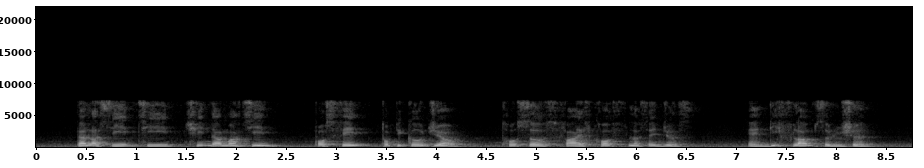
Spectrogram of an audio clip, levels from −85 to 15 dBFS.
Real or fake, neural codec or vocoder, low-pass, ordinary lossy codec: fake; codec, 16 kHz, 8 kbps, FunCodec, trained on Chinese and English, 25 frames a second; 7.2 kHz; none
